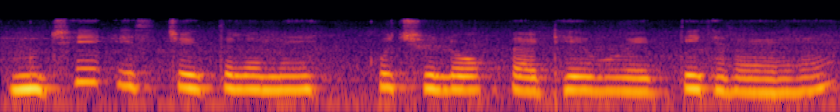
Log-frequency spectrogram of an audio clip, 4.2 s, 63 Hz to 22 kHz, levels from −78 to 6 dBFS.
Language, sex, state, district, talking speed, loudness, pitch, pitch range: Hindi, female, Madhya Pradesh, Dhar, 155 wpm, -16 LUFS, 210 Hz, 200-225 Hz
